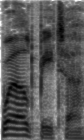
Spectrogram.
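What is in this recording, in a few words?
"world-beater", British English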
